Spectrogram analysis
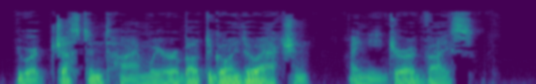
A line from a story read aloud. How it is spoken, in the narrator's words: said the Confederate chieftain gravely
